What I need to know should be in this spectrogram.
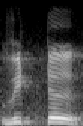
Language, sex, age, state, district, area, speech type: Tamil, female, 30-45, Tamil Nadu, Cuddalore, urban, read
